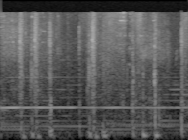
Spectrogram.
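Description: A horse gallops in the medieval game Kingdom Come: Deliverance, its hooves beating a steady, quick clip-clop rhythm of soft thuds, fairly close but quiet, with a steady tone humming behind it.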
